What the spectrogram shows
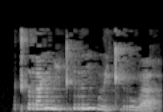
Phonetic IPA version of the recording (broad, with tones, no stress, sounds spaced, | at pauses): kʰ r a˦˥ ŋ m iː˨˩ kʰ r ɯ˦˥ ŋ p ɯː˨˩ j kʰ r u˨˩ a̯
